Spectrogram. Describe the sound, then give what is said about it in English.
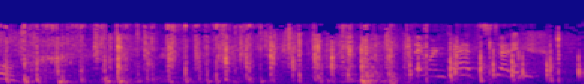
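Hooves of a horse named Bucky clip-clop in a steady rhythm of sharp knocks as it is reined to a stop, with a voice briefly heard in the background. “Whoa, Bucky. Whoa, whoa.”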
